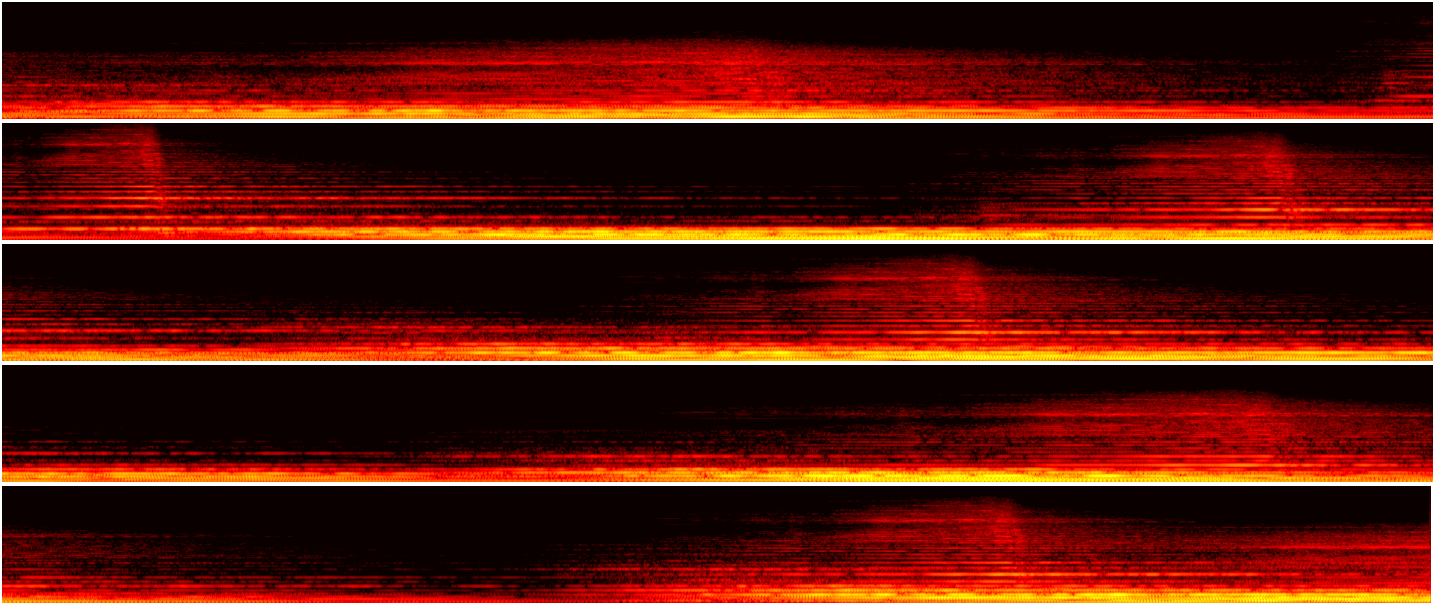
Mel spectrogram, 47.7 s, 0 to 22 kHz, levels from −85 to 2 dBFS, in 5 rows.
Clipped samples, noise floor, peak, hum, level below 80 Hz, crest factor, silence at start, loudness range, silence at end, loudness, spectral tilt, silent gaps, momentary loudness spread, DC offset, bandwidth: under 0.1%; -57 dBFS; -10 dBFS; none; -32 dBFS; 16 dB; 0 s; 15 LU; 0 s; -26 LUFS; -9 dB/octave; none; 19 LU; under 0.1%; 11.5 kHz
